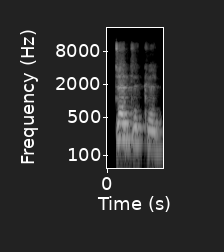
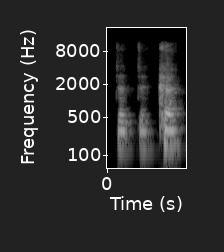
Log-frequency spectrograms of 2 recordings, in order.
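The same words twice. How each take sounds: First: The accent falls on the first syllable. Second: The accent falls on the third syllable. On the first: The speaker calls it wrong. "they accent the first note, and it all goes wrong" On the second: The speaker calls it right. "the third syllable to accent loud"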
